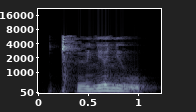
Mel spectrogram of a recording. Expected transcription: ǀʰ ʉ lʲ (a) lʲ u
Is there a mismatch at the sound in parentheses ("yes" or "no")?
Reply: yes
